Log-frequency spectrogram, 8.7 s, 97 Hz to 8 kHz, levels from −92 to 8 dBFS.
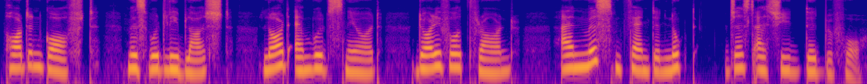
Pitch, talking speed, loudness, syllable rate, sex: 205 Hz, 105 wpm, -21 LUFS, 4.8 syllables/s, female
